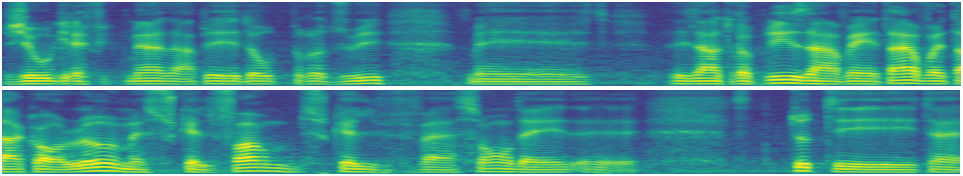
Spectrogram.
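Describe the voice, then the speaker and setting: A man's very deep, low voice, fairly slow and even in intonation, long, frequent pauses, very clean recording with a silent background. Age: 50s. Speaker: business executive. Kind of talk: casual interview. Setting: microbrewery, recorded live. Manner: halting, repeats words.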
